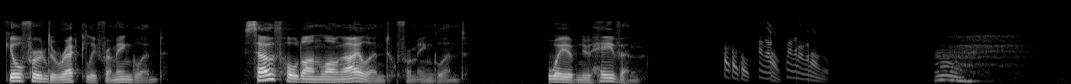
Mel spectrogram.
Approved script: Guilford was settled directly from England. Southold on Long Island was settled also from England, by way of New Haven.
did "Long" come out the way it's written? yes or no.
yes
